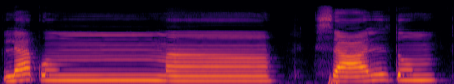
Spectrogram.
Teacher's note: میم ساکن کے بعد میم آ رہا ہے اس لیے گنہ کریں گے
